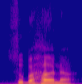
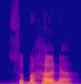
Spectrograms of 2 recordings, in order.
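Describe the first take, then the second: Both takes have the same delivery.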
